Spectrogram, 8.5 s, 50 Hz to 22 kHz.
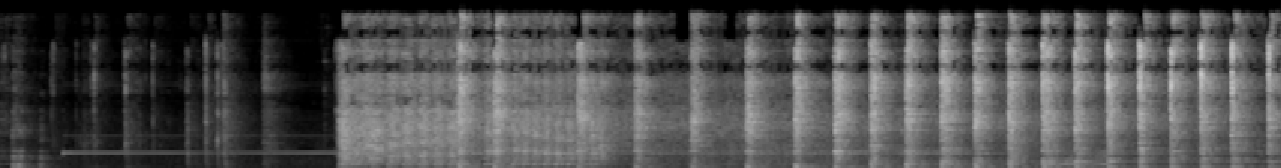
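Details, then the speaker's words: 1993 Toyota MR2 with a 3SGTE Gen5 engine build, first start attempt: the starter whirs about two seconds, then the engine catches into a steady, throaty pulse. It sounds healthy despite a check engine light and a little smoke, thought to be paint. "But we can just keep moving with this project and we know the engine works. And it sounds healthy, really healthy."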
